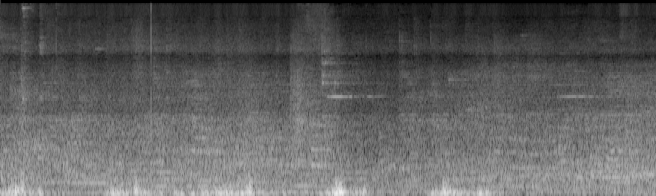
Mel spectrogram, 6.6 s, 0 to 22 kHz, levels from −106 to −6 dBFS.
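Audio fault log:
Throughout, generation loss: swirly, smeared, hollow texture with blurred attacks, likely from roughly three rounds of Opus encoding at 64 kbit/s compounding quantisation noise.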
